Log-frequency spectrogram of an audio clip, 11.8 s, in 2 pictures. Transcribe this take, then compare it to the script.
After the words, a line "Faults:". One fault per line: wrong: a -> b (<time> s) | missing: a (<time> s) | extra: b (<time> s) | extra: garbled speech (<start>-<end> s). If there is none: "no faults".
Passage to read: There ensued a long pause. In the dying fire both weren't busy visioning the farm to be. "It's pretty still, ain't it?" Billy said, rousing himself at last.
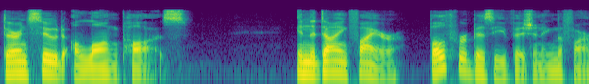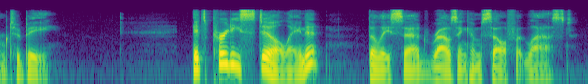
There ensued a long pause. In the dying fire both were busy visioning the farm to be. "It's pretty still, ain't it?" Billy said, rousing himself at last.
Faults:
wrong: weren't -> were (4.6 s)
